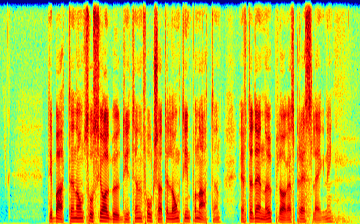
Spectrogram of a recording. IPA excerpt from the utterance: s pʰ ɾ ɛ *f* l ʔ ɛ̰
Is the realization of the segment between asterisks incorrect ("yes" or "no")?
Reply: yes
